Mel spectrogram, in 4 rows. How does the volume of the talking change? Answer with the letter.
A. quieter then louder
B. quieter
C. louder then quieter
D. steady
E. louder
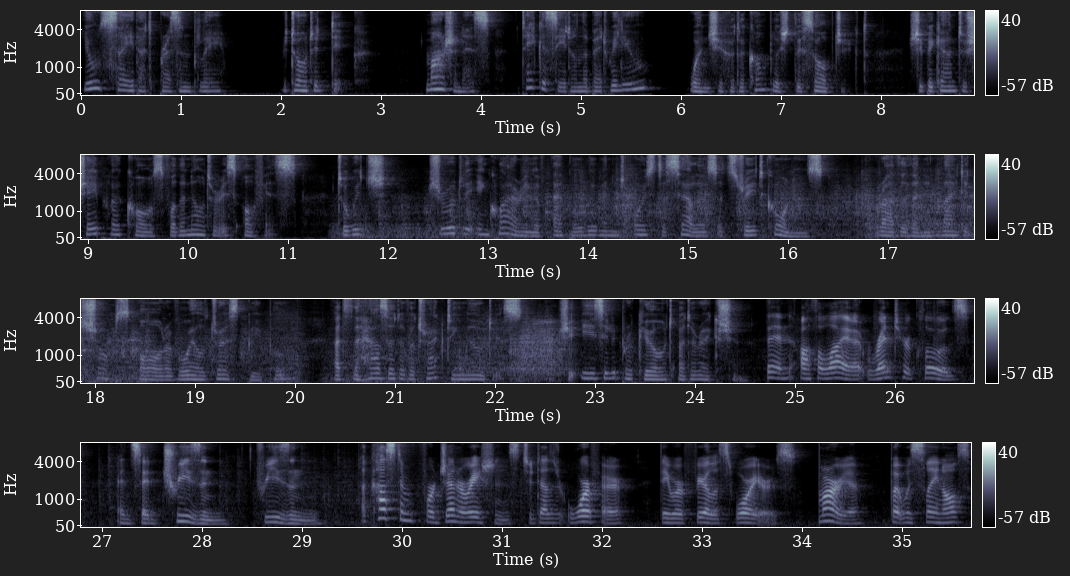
D.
